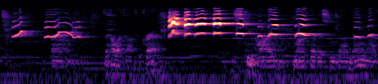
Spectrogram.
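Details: A young cockatiel in its first days of whistling tries the tunes "If You're Happy and You Know It" and "Opa Opa", blending them imperfectly: clear, bright, rising and sliding notes in short uneven phrases, with soft murmurs between.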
